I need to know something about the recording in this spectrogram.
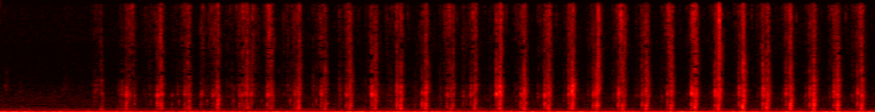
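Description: A deck of cards is shuffled with quick, rapid flutters.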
